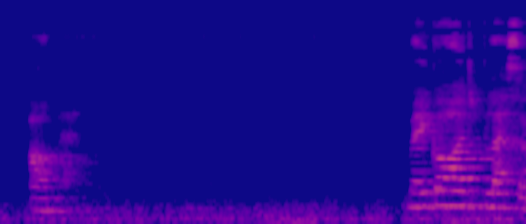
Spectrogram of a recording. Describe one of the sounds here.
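A woman speaks calmly into a microphone in a softly echoing room.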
